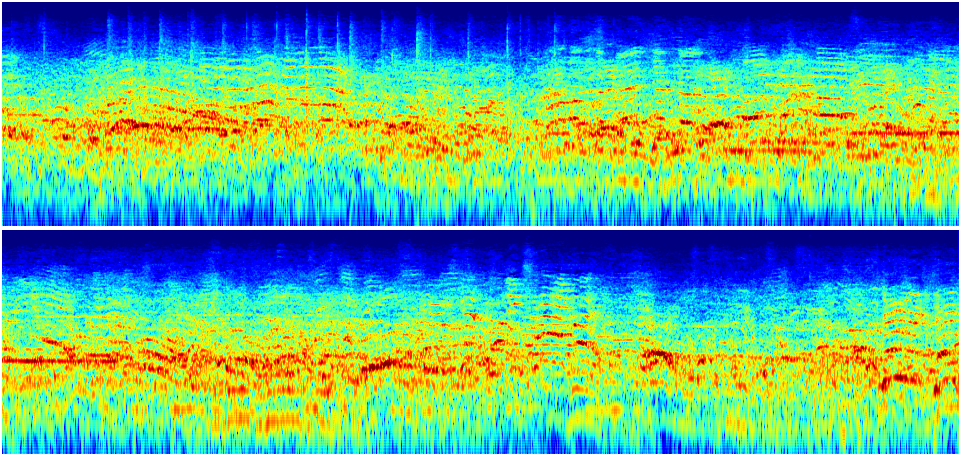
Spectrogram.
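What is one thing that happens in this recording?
Men shout and call to each other outdoors on an open field.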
